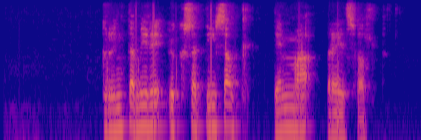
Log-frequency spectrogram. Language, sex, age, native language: Icelandic, male, 30-39, Icelandic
